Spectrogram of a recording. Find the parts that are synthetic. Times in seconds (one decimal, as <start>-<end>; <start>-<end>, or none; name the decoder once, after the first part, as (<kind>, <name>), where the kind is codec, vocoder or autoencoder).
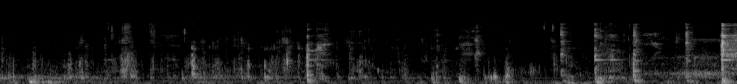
3.2-5.2 (vocoder, BigVGAN v2)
